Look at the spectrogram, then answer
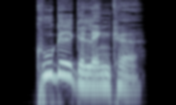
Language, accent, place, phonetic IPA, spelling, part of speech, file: German, Germany, Berlin, [ˈkuːɡl̩ɡəˌlɛŋkə], Kugelgelenke, noun, De-Kugelgelenke.ogg
- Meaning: nominative/accusative/genitive plural of Kugelgelenk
